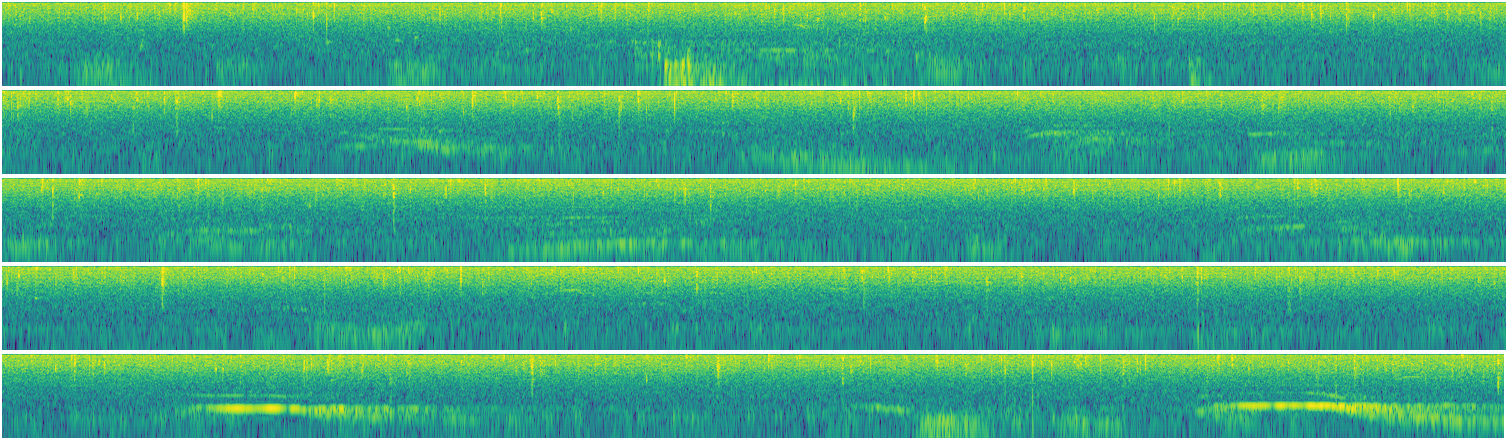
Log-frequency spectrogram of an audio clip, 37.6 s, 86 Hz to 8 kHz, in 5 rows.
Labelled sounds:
21.2	21.5	humpback whale, 0.91 to 1.1 kHz
31.0	31.6	humpback whale, 0.78 to 0.91 kHz

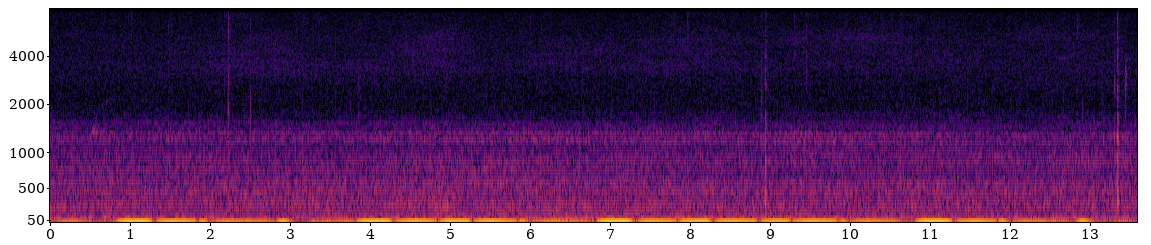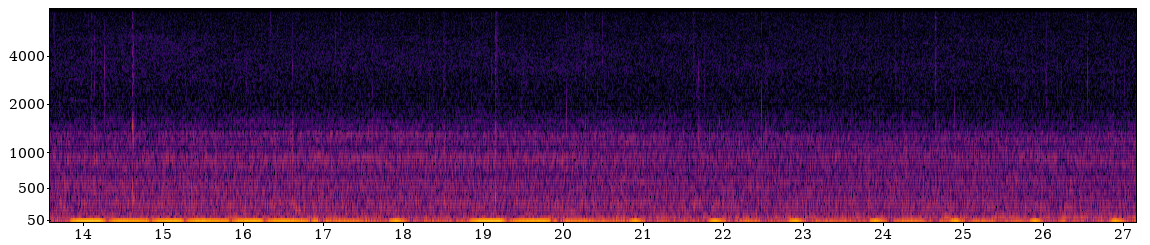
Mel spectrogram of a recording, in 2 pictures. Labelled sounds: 20.8	25.8	vessel noise, 0 to 8.0 kHz

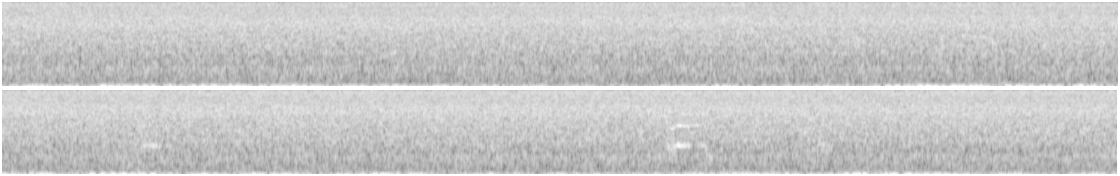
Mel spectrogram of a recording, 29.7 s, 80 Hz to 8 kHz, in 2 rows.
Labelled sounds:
16.7	17.0	killer whale, northern resident, G clan, call N23i, 0.99 to 1.2 kHz
23.7	24.2	killer whale, northern resident, G clan, call N23i, 0.90 to 2.3 kHz

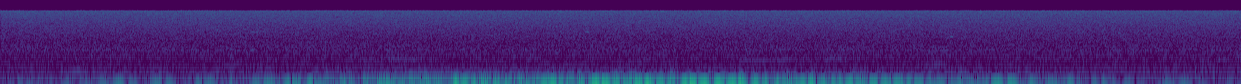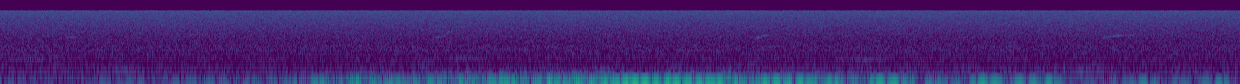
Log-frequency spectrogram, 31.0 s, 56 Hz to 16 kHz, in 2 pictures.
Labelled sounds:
29.3	29.7	humpback whale, 1.2 to 1.6 kHz

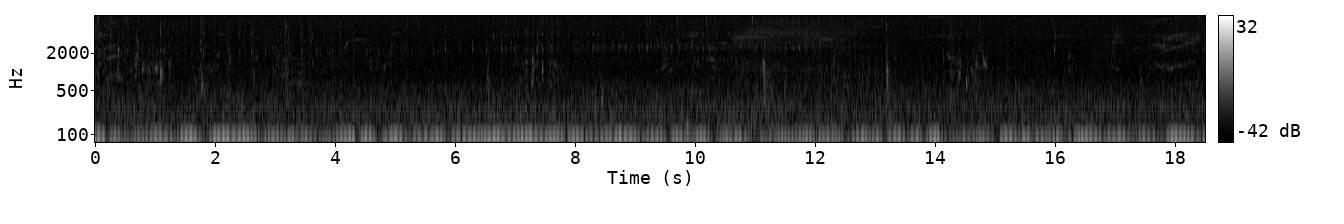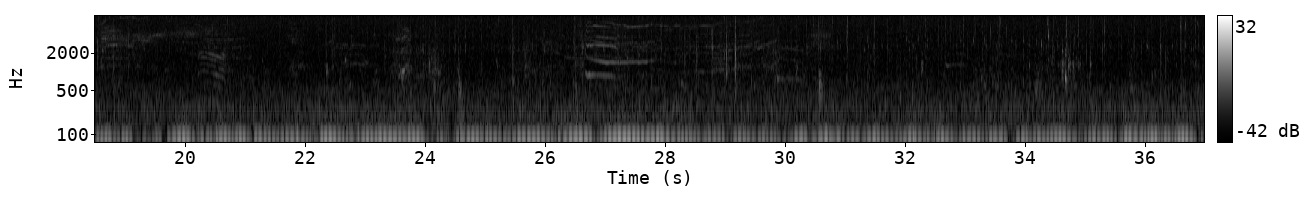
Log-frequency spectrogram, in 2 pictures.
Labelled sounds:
0.0	0.5	killer whale, southern Alaska resident, 0.46 to 7.0 kHz
1.8	2.3	killer whale, southern Alaska resident, 0.88 to 4.4 kHz
3.1	3.6	killer whale, southern Alaska resident, 0.55 to 1.9 kHz
4.6	5.1	killer whale, southern Alaska resident, 0.78 to 4.3 kHz
9.3	9.8	killer whale, southern Alaska resident, 0.78 to 3.7 kHz
10.5	12.9	killer whale, southern Alaska resident, 0.88 to 5.9 kHz
16.8	17.3	killer whale, southern Alaska resident, 0.88 to 5.3 kHz
18.4	19.1	killer whale, southern Alaska resident, 0.88 to 6.3 kHz
20.2	21.2	killer whale, southern Alaska resident, 0.41 to 3.6 kHz
22.5	23.1	killer whale, southern Alaska resident, 0.64 to 3.0 kHz
26.6	27.3	killer whale, southern Alaska resident, 0.55 to 7.6 kHz
28.1	30.9	killer whale, southern Alaska resident, 0.51 to 4.9 kHz
32.6	33.2	killer whale, southern Alaska resident, 0.88 to 3.7 kHz

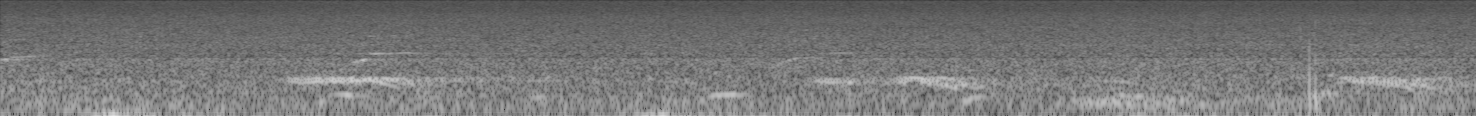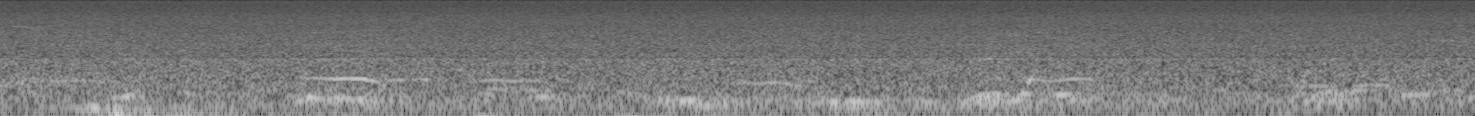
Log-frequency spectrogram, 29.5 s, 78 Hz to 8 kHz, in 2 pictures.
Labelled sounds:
0.0	0.4	humpback whale, 0.80 to 0.90 kHz
3.7	3.9	humpback whale, 0.90 to 0.99 kHz
8.3	8.5	humpback whale, 0.93 to 0.99 kHz

